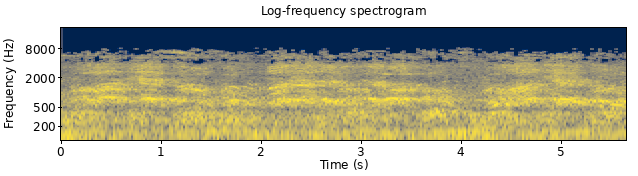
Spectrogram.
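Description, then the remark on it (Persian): A large crowd of farmers chants slogans loudly and continuously outdoors, many voices merging into a dense roar with a rising and falling rhythm, protesting the transfer of Zayandeh Rud river water to Yazd. “سال اعتراض‌های شهروندان به بی آبی و مدیریت نامناسب آب و انتقال آب از استانی به استان دیگر، از خوزستان گرفته تا فارس و اصفهان، با کشاورزانی که در اعتراض به انتقال آب زاینده رودشان به یزد دست از اعتراض و تجمع و شعار بر نداشتند.”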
